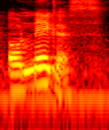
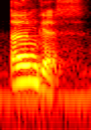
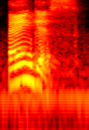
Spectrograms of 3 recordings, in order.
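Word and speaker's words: Oenghus: Wands we've got youthful Champion son of light onus onus onus how do you pronounce that o e n g h u s Angus Angus thank you Angus took me a minute I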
